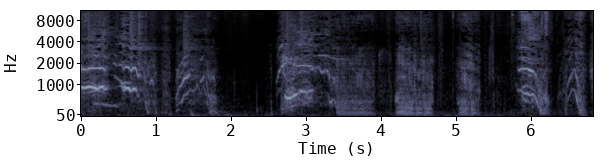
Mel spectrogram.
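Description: A stallion called Thunder, recorded for the film The Horse Whisperer, neighs loudly, letting out a string of shrill, quavering whinnies and shorter snorting calls in quick succession, with no talking.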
